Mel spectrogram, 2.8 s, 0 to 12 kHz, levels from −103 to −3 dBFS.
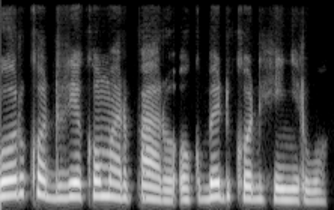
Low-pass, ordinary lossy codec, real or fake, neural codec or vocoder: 10.8 kHz; MP3, 96 kbps; fake; codec, 24 kHz, 0.9 kbps, DualCodec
